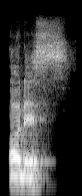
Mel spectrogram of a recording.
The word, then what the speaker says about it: honest: Our, honest, honor, honorable, and heir should not be pronounced with an H.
